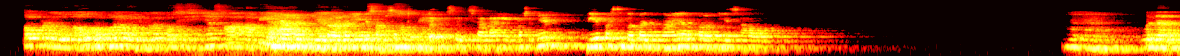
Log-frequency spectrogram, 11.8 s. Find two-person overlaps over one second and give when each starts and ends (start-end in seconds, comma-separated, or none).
2.7-4.3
